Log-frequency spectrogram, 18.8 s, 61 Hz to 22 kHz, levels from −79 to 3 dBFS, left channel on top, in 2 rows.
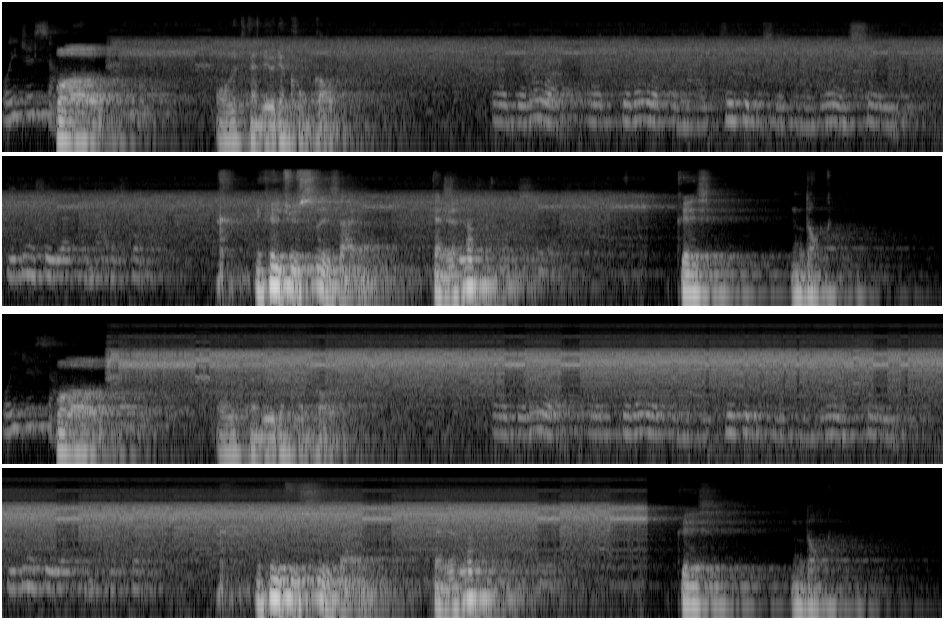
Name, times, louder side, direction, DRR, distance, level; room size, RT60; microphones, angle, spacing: voice 1, 0.0-0.8 1.2-1.6 4.9-9.1 9.5-11.1 13.5-15.1, equal, 35° left, 3 dB, 1.2 m, -43 dB
voice 2, 0.6-1.1 2.1-3.4 11.6-13.2 13.7-14.2 16.2-16.5 17.3-17.7, left 2 dB, 75° left, 5 dB, 0.7 m, -30 dB
sound 1, 1.0-15.9, right 11 dB, 80° right, 0.4 m, -34 dB
16.0 x 11.0 x 5.3 m, 2.7 s
head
